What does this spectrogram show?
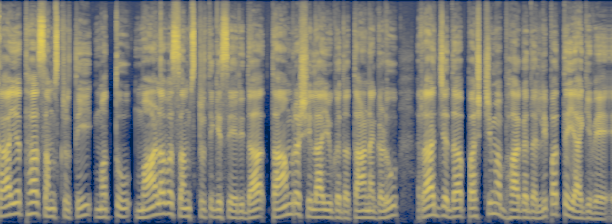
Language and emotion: Kannada, neutral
